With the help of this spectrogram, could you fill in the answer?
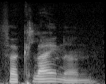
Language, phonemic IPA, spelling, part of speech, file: German, /fɛɐ̯ˈklaɪ̯nɐn/, verkleinern, verb, De-verkleinern.ogg
- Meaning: 1. to make smaller 2. to become smaller 3. to diminish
